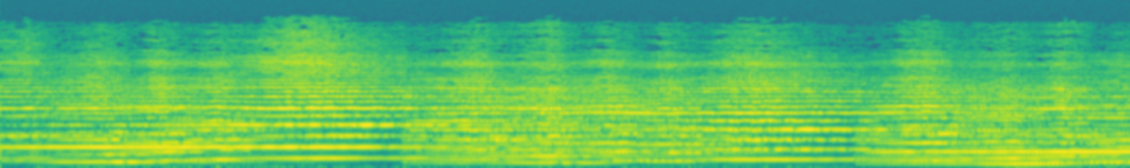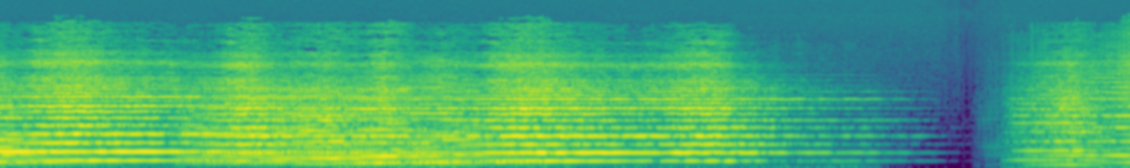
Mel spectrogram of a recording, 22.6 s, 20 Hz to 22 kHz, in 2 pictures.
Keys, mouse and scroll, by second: 19.1 0.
